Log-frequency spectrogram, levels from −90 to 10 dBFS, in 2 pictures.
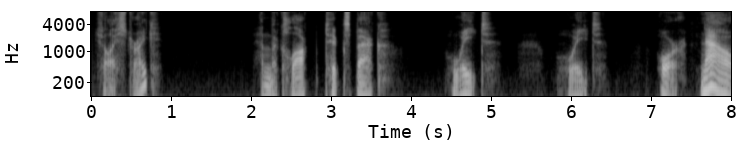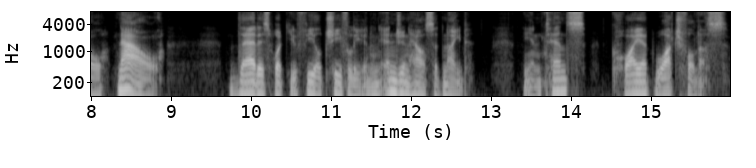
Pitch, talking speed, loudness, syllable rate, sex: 95 Hz, 105 wpm, -24 LUFS, 3.9 syllables/s, male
